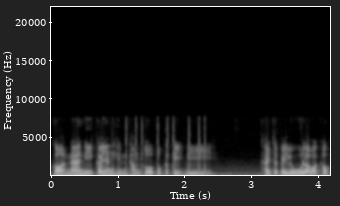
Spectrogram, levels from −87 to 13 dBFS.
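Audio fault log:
throughout, Bluetooth LC3 compression: the speech has a breathy, grainy edge, and its upper band sounds thinned and replaced by hiss. The likely cause is an LC3 transform codec running near 32 kbps, which discards much of the top spectrum and fills it with noise.
1.12–2.32 s, GSM signalling bursts: a galloping dit-dit-dit of short 217 Hz buzzes sits roughly 10 dB below the speech. A nearby 2G phone sending signalling bursts is being rectified by the audio circuit, which turns its radio pulses into audible buzz.
2.55–2.69 s, lost LE Audio frames: the speech briefly smears into a noisy wash, with gaps totalling 120 ms spread over 140 ms. The longest run is around 70 ms. The decoder concealed the missing frames by repeating the last spectrum with scrambled signs.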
